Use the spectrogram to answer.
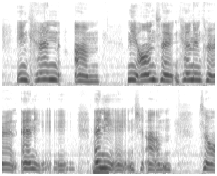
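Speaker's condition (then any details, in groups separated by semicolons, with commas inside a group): ALS; bulbar onset, minor ENT nose surgery; impeded, more nasal speech, cognition intact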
